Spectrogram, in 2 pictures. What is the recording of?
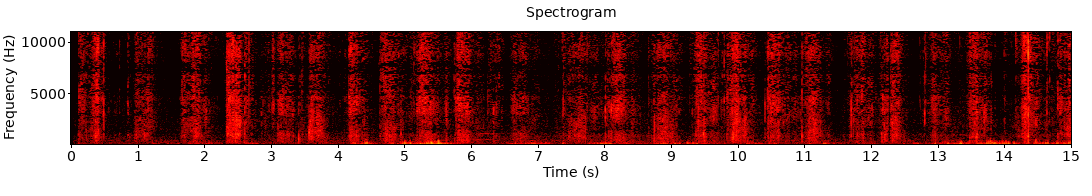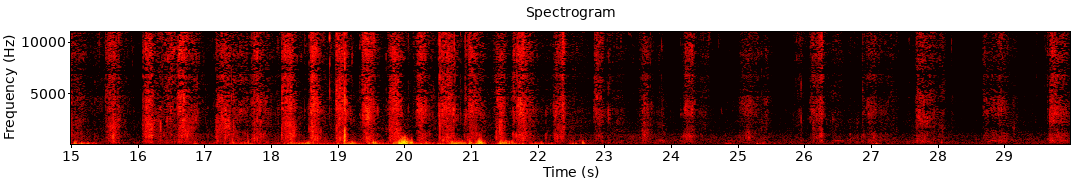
Sound effects > Human sounds and actions
Walking on dry autumn leaves in the garden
